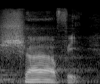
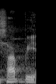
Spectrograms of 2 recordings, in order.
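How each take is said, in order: First: It begins with a 'sh' sound. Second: It begins with a plain 's' sound. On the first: It is the divine name meaning the Healer. The speaker calls it right. "Pakai sin besar ya" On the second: It becomes the word for a cow. The speaker calls it wrong. "jangan sapi nanti jadi kambing"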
